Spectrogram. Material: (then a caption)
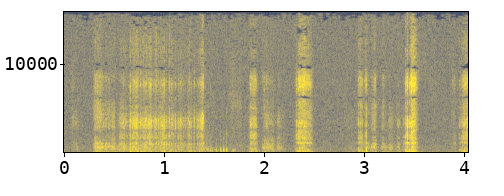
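Paper. A steel fountain pen nib scratches across a thin, solid sheet of lined paper lying flat while writing Korean characters. The result is a soft, bright, papery scratching in short strokes with pauses between them, with a couple of louder, sharper scrapes.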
